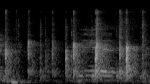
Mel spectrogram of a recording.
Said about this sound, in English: Somebody needs to give God some hand clap of praise this morning.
